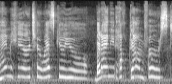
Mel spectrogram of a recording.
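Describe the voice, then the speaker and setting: A squeaky, put-on character voice at an extremely high pitch comes through clear background noise. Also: fairly slow pace. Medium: read story. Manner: eager, breathless.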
